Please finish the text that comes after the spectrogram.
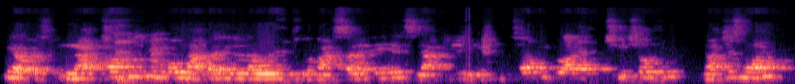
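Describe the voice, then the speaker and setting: A middle-aged or older woman giving heartfelt personal testimony at a community event, halting and emotional, with emphasis. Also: on the high side, warm tone. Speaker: mother speaking at a community event. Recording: very echoey live room, distant mic, faint noise.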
